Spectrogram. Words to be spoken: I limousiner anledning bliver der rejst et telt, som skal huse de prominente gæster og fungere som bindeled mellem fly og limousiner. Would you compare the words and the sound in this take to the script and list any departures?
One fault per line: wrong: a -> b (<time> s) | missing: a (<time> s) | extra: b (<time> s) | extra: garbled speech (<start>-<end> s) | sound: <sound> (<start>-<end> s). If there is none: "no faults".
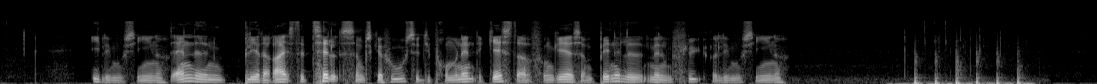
sound: thud (8.9-10.4 s)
